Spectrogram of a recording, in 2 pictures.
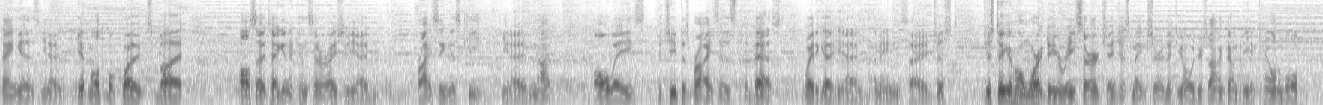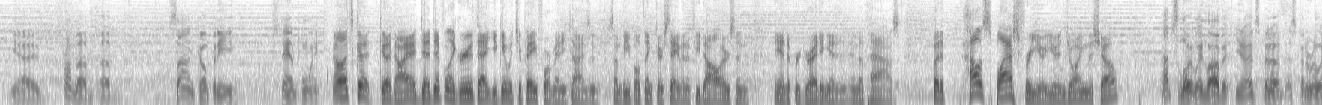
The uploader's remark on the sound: Carwash conference, an International Carwash Association (ICA) event. Conducts brief interviews on the show floor.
